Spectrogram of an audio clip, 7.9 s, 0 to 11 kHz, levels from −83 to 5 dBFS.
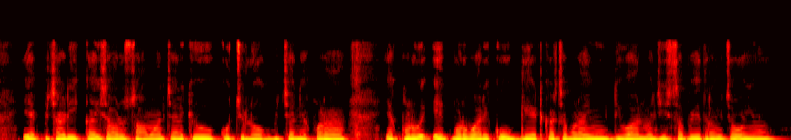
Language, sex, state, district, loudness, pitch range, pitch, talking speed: Hindi, male, Uttarakhand, Tehri Garhwal, -26 LUFS, 165-175 Hz, 170 Hz, 220 wpm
